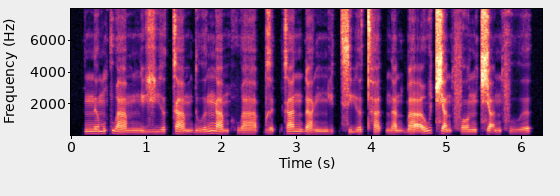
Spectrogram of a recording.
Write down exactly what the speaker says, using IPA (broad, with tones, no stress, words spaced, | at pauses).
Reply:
nə˨˦mkwa˨˩mnḭ˧˨ɣi˨˦ə̯ ka˧˩mɗu˨˦ə̯ŋa˧˩mhwaː˨˩p̚ ɣə˨˩t̚ka˧nɗa˨˩ŋɲi˨˩t̚ sḭ˧˥ə̯ t̪ʰa˨˩t̚na̰˧˨nɓa̰ː˧˥wt͡ɕa̰˧˨n fɔ˧nt͡ɕa̰˧˥nfu˨˦ə̯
